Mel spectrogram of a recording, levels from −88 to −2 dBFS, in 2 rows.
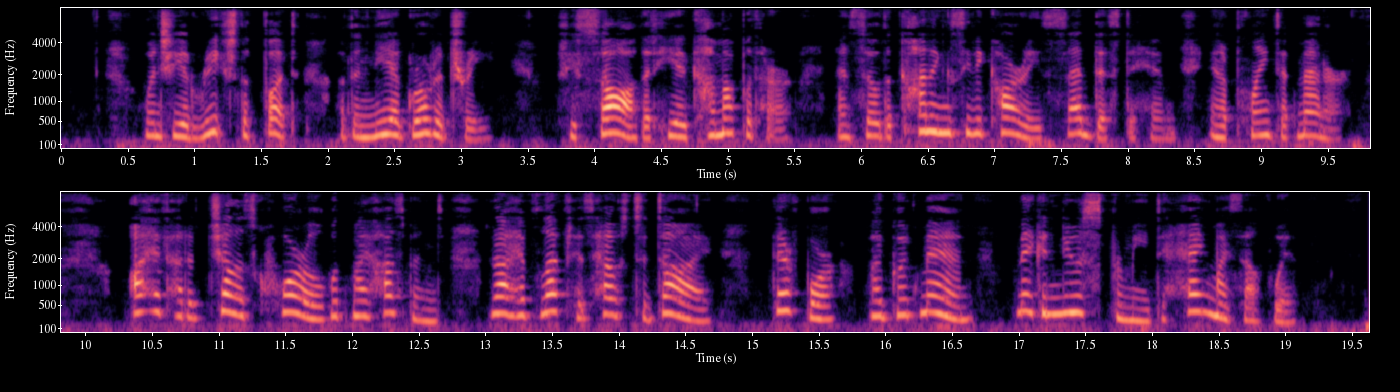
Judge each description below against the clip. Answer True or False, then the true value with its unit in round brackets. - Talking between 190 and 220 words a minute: True (195 wpm)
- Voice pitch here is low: False (265 Hz)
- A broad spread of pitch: True (6.0 semitones)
